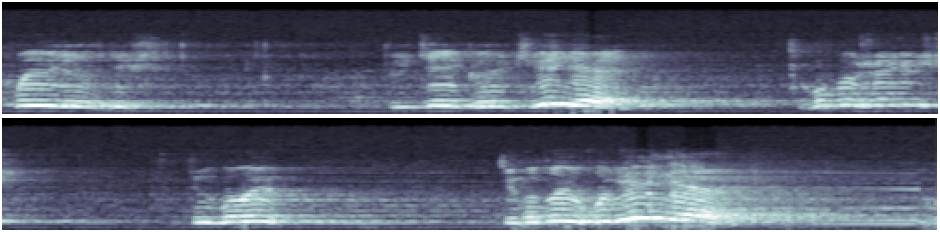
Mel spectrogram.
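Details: Archival sermon recording of an archbishop, who had a speech disorder, found speaking difficult and was sometimes very hard to understand, his mouth described as somewhat twisted; speech impediment.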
